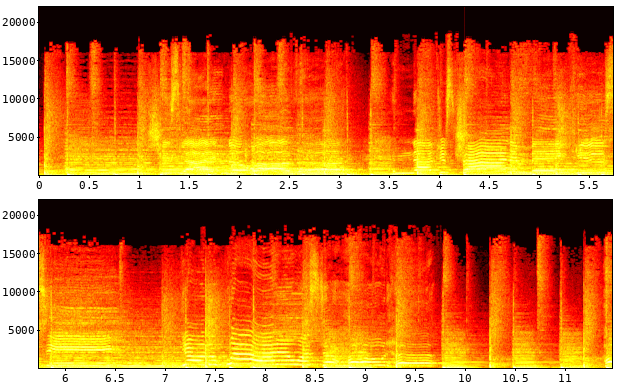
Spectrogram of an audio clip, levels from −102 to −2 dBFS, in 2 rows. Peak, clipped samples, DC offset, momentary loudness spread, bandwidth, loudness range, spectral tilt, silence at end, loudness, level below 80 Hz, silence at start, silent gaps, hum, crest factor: 0 dBFS; under 0.1%; under 0.1%; 6 LU; 18 kHz; 1 LU; -4.5 dB/octave; 0 s; -13 LUFS; -20 dBFS; 0 s; none; none; 12 dB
